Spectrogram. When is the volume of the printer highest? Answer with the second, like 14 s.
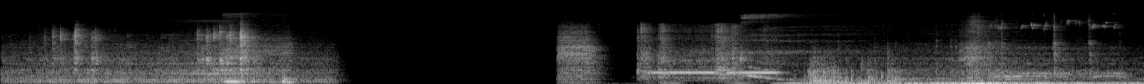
7 s.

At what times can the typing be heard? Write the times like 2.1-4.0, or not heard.
0.0-3.4.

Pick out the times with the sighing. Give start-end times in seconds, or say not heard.
2.2-2.9, 7.4-9.2.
